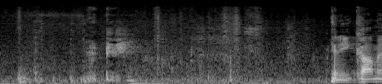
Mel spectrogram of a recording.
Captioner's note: clears throat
